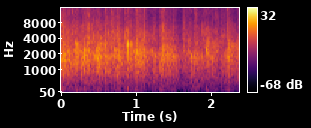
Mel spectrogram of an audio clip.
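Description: An audience applauds at the end of a talk, a dense, steady patter of many hands clapping at once that holds a fairly even level throughout, with no voices rising above it.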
